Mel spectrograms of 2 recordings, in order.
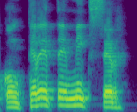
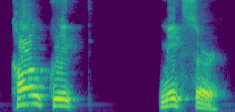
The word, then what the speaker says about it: concrete mixer: concr mixer conc mixer en ambas palabras la sílaba tónica la acentuación iría al principio ahí tenemos que subir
